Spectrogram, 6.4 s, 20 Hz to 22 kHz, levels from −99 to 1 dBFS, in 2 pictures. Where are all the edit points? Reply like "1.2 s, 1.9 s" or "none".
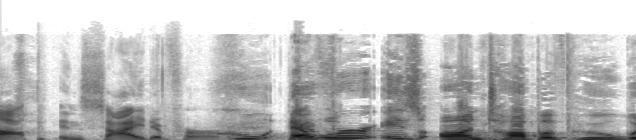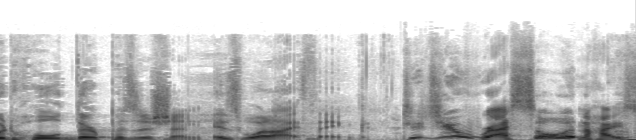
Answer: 5.1 s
